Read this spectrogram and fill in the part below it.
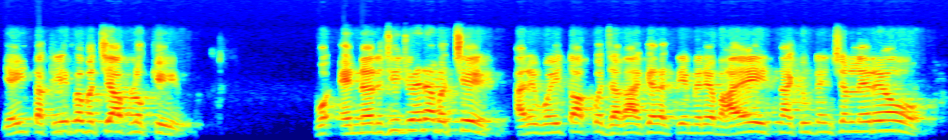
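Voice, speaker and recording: An Indian man gives a lively chemistry lecture to students online, asking them questions again and again to keep them with him. His voice sits high for a man. The audio is dull and lo-fi. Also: a little fast. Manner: energetic, repeatedly quizzing students. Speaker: chemistry teacher. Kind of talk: online exam-prep lecture. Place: indoors, teaching online.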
